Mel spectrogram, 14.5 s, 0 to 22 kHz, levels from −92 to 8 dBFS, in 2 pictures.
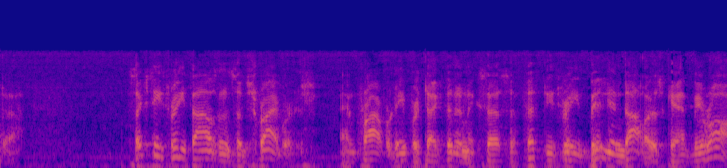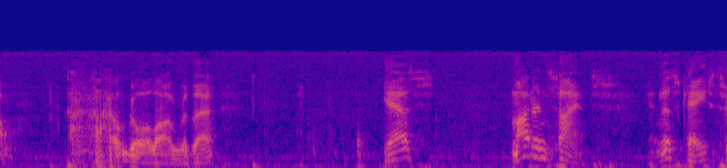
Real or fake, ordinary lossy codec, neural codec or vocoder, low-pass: fake; AAC, 32 kbps; codec, 16 kHz, 16 kbps, FunCodec, trained on LibriTTS, 50 frames a second; 7.2 kHz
